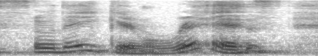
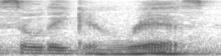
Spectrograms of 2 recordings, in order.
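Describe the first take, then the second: First: Retold slow questioning echo of "So they can rest", higher and rising in doubt; puzzled echo. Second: Said in the usual way. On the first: Daughter echoing father's words to the room, puzzled. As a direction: repeat "So they can rest" back slowly, baffled. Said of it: "I said". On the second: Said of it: "He said".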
